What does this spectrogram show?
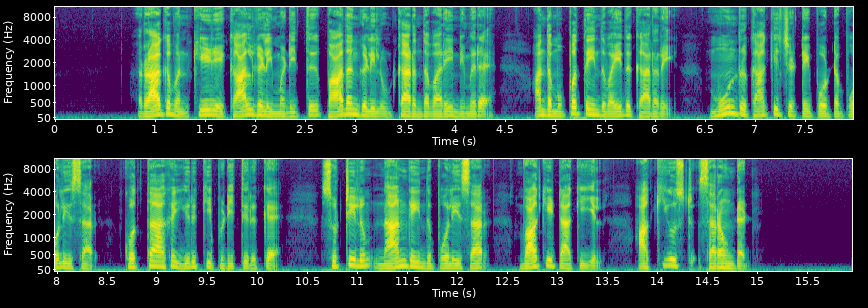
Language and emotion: Tamil, neutral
